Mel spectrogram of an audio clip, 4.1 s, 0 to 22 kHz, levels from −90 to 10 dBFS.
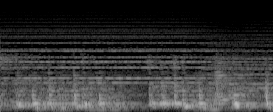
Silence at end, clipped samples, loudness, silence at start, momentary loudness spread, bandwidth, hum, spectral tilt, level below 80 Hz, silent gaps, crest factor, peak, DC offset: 0 s; under 0.1%; -31 LUFS; 0 s; 7 LU; 11 kHz; none; -7 dB/octave; -54 dBFS; none; 16 dB; -14 dBFS; under 0.1%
